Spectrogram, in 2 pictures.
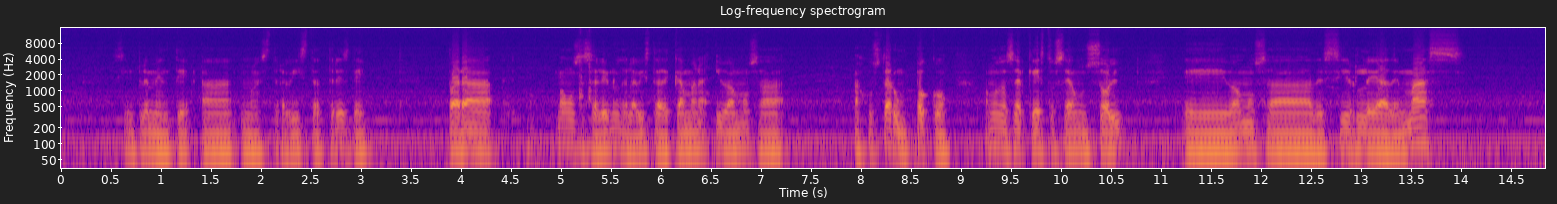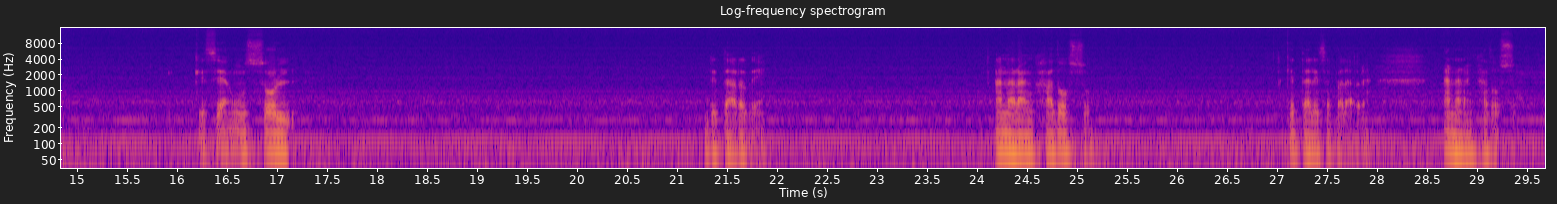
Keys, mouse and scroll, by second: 0.1 click, 1.2 click, 2.8-3.3 scroll down 2, 3.9 KP_0, 5.2 right click, 8.0 click, 14.4 click, 17.5 click, 18.1-19.1 drag, 19.7-20.5 scroll down 1, 20.5-21.9 scroll down 1, 21.9-22.8 scroll up 1, 23.4 click, 25.2 click, 29.0 F12.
